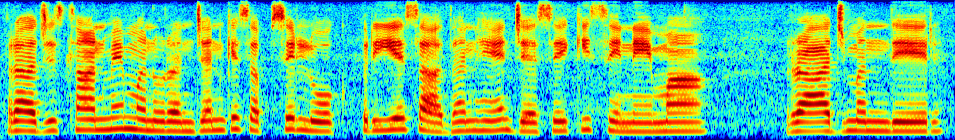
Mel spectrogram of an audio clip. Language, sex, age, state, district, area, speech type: Hindi, female, 18-30, Rajasthan, Jaipur, urban, spontaneous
